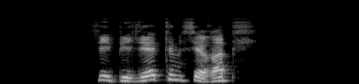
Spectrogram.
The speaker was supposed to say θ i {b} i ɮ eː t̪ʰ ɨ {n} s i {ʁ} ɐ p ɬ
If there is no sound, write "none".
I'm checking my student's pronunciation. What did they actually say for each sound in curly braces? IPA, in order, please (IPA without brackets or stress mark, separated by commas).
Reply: b, m, ʁ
